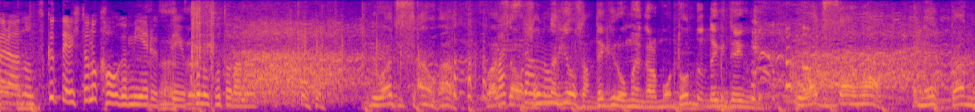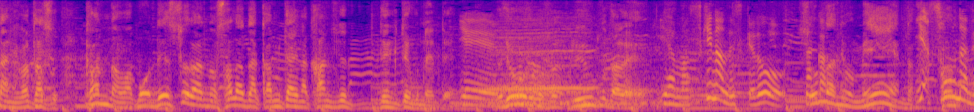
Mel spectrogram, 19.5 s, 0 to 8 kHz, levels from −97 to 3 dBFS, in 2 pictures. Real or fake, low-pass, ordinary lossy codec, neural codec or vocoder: real; none; none; none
